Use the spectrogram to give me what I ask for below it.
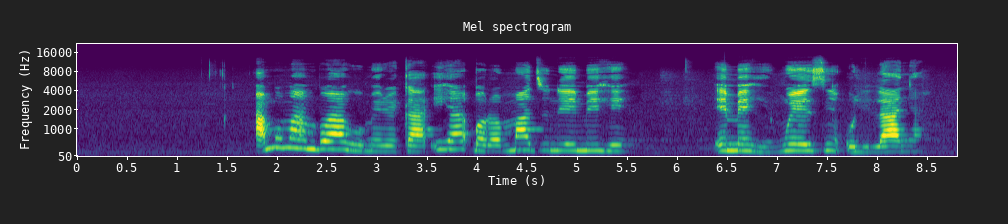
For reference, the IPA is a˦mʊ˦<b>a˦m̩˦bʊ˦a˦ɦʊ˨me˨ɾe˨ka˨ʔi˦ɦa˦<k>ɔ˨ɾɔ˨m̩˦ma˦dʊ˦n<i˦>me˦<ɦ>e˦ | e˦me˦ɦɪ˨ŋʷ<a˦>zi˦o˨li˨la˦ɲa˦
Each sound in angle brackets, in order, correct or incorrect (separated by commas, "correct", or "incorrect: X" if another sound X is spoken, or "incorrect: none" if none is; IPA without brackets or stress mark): incorrect: m, incorrect: k͡p, incorrect: e˦, correct, incorrect: e˦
